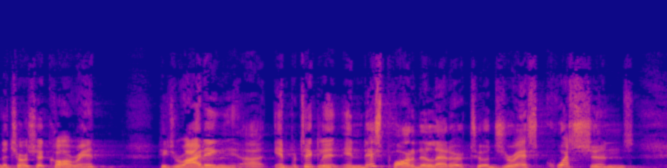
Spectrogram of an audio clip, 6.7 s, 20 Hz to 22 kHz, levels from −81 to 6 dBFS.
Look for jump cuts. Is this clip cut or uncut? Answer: uncut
